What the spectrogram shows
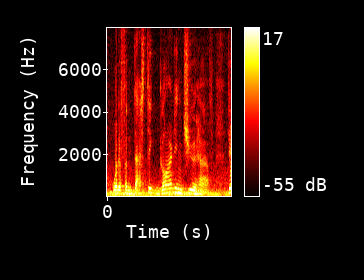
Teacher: giving a high intonation at the end of the sentence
